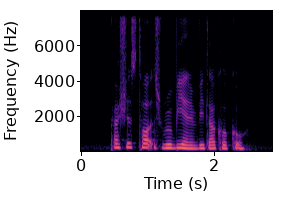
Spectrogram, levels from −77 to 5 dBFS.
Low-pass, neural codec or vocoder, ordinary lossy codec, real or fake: none; none; none; real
